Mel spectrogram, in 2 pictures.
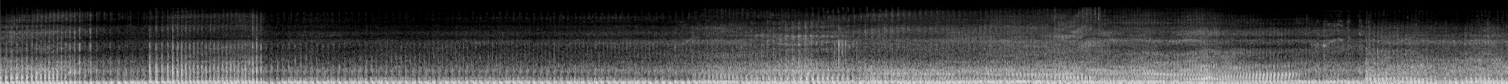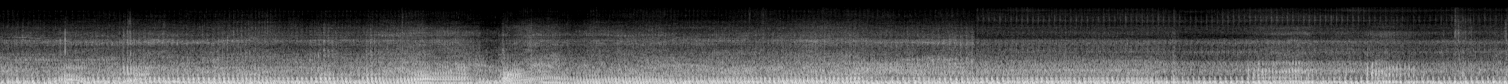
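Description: Husqvarna FE 501 single-cylinder four-stroke enduro engine running under way off-road, its pitch rising and falling as the rider works the throttle.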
